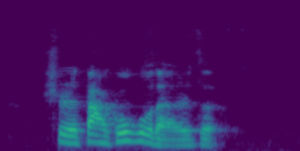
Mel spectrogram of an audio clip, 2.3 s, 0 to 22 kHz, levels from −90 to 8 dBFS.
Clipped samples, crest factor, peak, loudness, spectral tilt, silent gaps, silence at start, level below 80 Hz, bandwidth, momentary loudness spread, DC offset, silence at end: under 0.1%; 20 dB; -16 dBFS; -34 LUFS; -8 dB/octave; none; 0.4 s; -78 dBFS; 11 kHz; 13 LU; under 0.1%; 0.65 s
